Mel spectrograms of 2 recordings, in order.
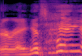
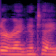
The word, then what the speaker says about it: orangutan: can't say the word orangutang I know you don't say it orangutang you say it orangutan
